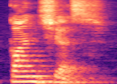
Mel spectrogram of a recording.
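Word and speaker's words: conscious: यहाँ उच्चारण होगा कॉन्शियस।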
